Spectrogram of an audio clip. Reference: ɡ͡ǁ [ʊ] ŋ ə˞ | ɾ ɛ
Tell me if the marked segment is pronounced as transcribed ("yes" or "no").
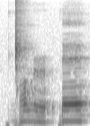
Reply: no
